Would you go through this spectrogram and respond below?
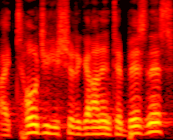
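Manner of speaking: derisive, taunting, mocking father voice. Retelling a father's remembered words: father's mocking voice. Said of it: "I hear my father's mocking voice".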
